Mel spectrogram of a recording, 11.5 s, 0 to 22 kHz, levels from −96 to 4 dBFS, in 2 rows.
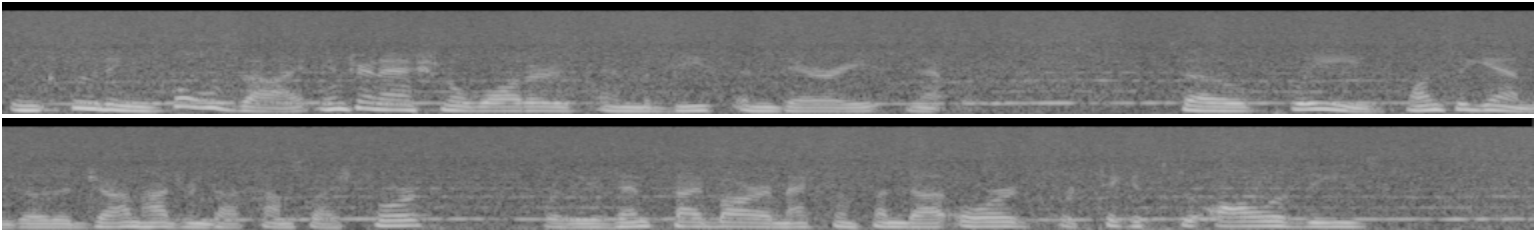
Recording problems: muffled; slightly; fading above 3.5 kHz
hiss; loud; throughout; 2 dB below the speech
traffic noise; faint; throughout; 25 dB below the speech

